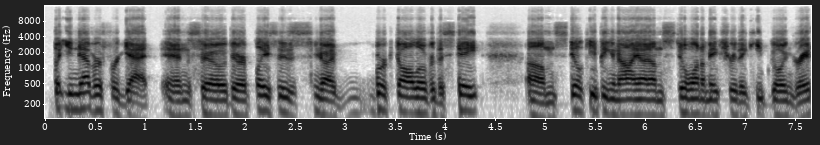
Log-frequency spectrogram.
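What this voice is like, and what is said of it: Mild Canadian accent. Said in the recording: “Do I detect a Canadian accent with you? ... I keep hearing you say the word out as out. ... Oot. ... I can hear Canada.”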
